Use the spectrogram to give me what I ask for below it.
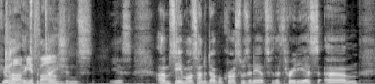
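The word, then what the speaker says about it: Monster Hunter XX: It's actually pronounced, I'll have you know, Monster Hunter Double Cross!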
